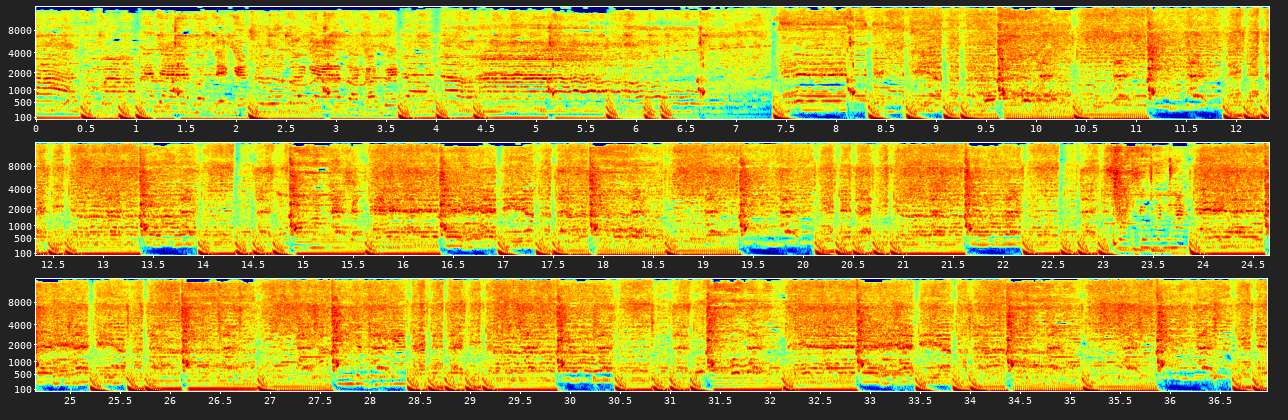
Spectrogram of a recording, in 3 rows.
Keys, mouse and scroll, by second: 4.1-4.8 scroll up 2, 4.8-6.7 middle drag, 6.7 a, 7.6-8.2 scroll down 1, 11.5-12.5 scroll down 3, 12.5-13.3 scroll down 1.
